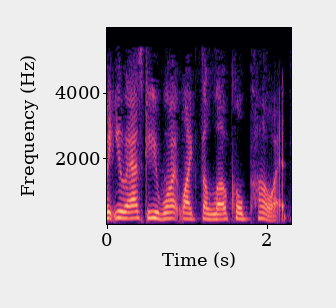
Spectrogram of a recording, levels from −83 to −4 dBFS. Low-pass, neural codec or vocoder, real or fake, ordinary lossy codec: 5.4 kHz; codec, 16 kHz, 1.1 kbps, Voila-Tokenizer; fake; MP3, 32 kbps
